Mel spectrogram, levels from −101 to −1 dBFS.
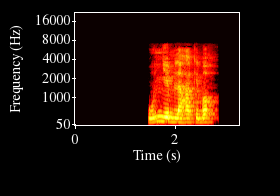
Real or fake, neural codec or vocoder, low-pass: real; none; 7.2 kHz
